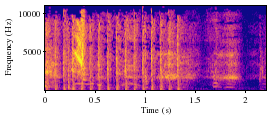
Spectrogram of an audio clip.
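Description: Automatic gunfire during a wartime clash with Iraqi soldiers, shot from a high position: a rapid, evenly spaced string of sharp reports lasting about a second and a half, then stopping abruptly to leave low, quiet noise.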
